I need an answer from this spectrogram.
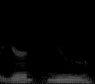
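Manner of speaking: normal talking voice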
